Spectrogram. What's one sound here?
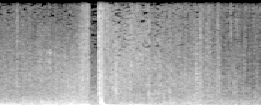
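A heavy object slams into the ground with a loud boom.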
